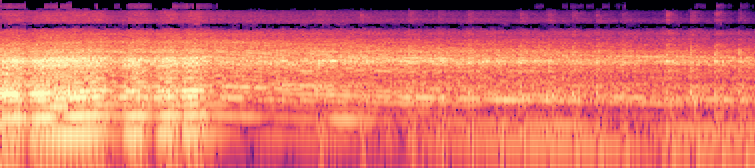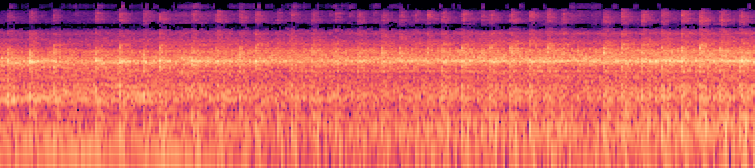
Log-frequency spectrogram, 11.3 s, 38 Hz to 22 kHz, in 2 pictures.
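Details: Husqvarna K770 two-stroke saw after carburetor soaked five days in brake cleaner, pump diaphragm hole fixed, new spark plug, started on choke: revs high, then settles into a steady, even idle with no cutting out.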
